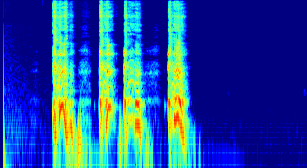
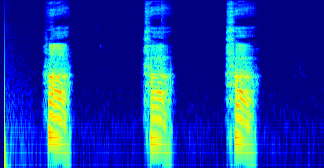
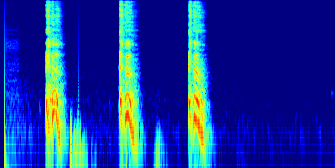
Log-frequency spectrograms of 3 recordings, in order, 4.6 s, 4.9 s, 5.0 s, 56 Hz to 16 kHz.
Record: {"cough_length": "4.6 s", "cough_amplitude": 32767, "cough_signal_mean_std_ratio": 0.36, "exhalation_length": "4.9 s", "exhalation_amplitude": 21514, "exhalation_signal_mean_std_ratio": 0.33, "three_cough_length": "5.0 s", "three_cough_amplitude": 32767, "three_cough_signal_mean_std_ratio": 0.29, "survey_phase": "beta (2021-08-13 to 2022-03-07)", "age": "65+", "gender": "Male", "wearing_mask": "No", "symptom_cough_any": true, "smoker_status": "Ex-smoker", "respiratory_condition_asthma": false, "respiratory_condition_other": false, "recruitment_source": "REACT", "submission_delay": "2 days", "covid_test_result": "Negative", "covid_test_method": "RT-qPCR", "influenza_a_test_result": "Negative", "influenza_b_test_result": "Negative"}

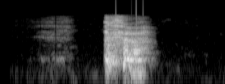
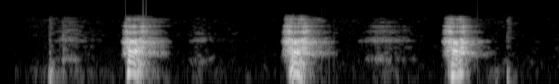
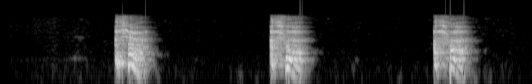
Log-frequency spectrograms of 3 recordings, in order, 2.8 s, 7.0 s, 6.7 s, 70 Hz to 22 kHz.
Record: {"cough_length": "2.8 s", "cough_amplitude": 30340, "cough_signal_mean_std_ratio": 0.35, "exhalation_length": "7.0 s", "exhalation_amplitude": 28786, "exhalation_signal_mean_std_ratio": 0.3, "three_cough_length": "6.7 s", "three_cough_amplitude": 30430, "three_cough_signal_mean_std_ratio": 0.35, "survey_phase": "beta (2021-08-13 to 2022-03-07)", "age": "45-64", "gender": "Male", "wearing_mask": "No", "symptom_none": true, "smoker_status": "Ex-smoker", "respiratory_condition_asthma": false, "respiratory_condition_other": false, "recruitment_source": "REACT", "submission_delay": "3 days", "covid_test_result": "Negative", "covid_test_method": "RT-qPCR"}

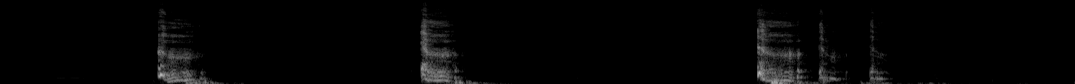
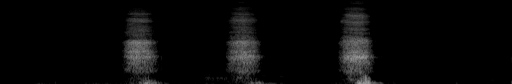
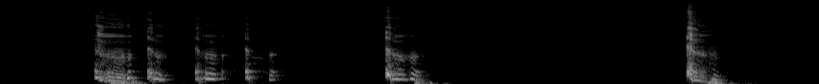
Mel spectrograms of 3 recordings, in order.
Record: {"three_cough_length": "10.8 s", "three_cough_amplitude": 6444, "three_cough_signal_mean_std_ratio": 0.27, "exhalation_length": "5.1 s", "exhalation_amplitude": 4897, "exhalation_signal_mean_std_ratio": 0.34, "cough_length": "8.2 s", "cough_amplitude": 6132, "cough_signal_mean_std_ratio": 0.35, "survey_phase": "beta (2021-08-13 to 2022-03-07)", "age": "18-44", "gender": "Female", "wearing_mask": "No", "symptom_cough_any": true, "symptom_sore_throat": true, "symptom_onset": "4 days", "smoker_status": "Ex-smoker", "respiratory_condition_asthma": false, "respiratory_condition_other": false, "recruitment_source": "Test and Trace", "submission_delay": "1 day", "covid_test_result": "Negative", "covid_test_method": "RT-qPCR"}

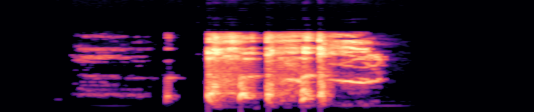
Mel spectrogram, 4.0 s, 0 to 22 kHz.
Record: {"cough_length": "4.0 s", "cough_amplitude": 30780, "cough_signal_mean_std_ratio": 0.38, "survey_phase": "beta (2021-08-13 to 2022-03-07)", "age": "45-64", "gender": "Female", "wearing_mask": "No", "symptom_fatigue": true, "symptom_headache": true, "symptom_onset": "11 days", "smoker_status": "Never smoked", "respiratory_condition_asthma": false, "respiratory_condition_other": true, "recruitment_source": "REACT", "submission_delay": "1 day", "covid_test_result": "Negative", "covid_test_method": "RT-qPCR", "influenza_a_test_result": "Negative", "influenza_b_test_result": "Negative"}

